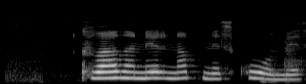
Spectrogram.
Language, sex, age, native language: Icelandic, female, 7, Icelandic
